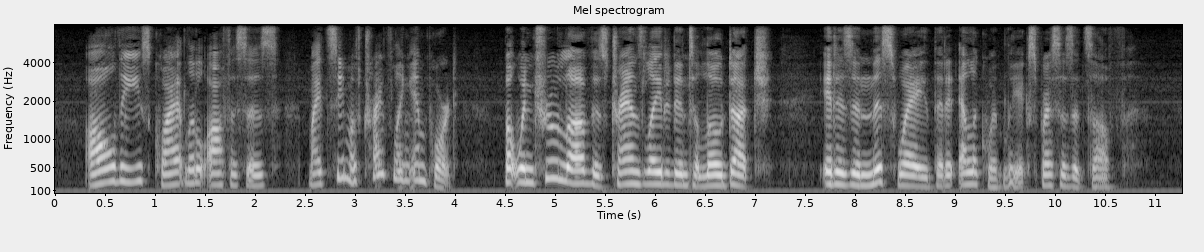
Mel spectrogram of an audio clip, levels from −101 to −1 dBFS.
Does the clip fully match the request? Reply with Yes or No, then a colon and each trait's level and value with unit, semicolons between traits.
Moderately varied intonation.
Yes: average, 4.2 semitones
